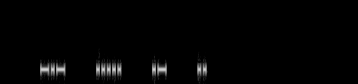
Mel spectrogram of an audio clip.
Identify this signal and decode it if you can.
Morse code, heard as a keyed tone, about 46 wpm, spaced as for 21 wpm, 700 Hz. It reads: K5AI
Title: USA Call Signs - 4 Characters - 4x Character Spacing - 45wpm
